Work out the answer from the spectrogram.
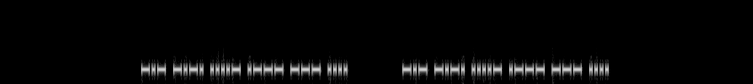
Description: Morse code, heard as a keyed tone, about 46 wpm, 700 Hz. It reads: KC4JOH KC4JOH
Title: USA Call Signs - 6 Characters - Repeated 2x - 45wpm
